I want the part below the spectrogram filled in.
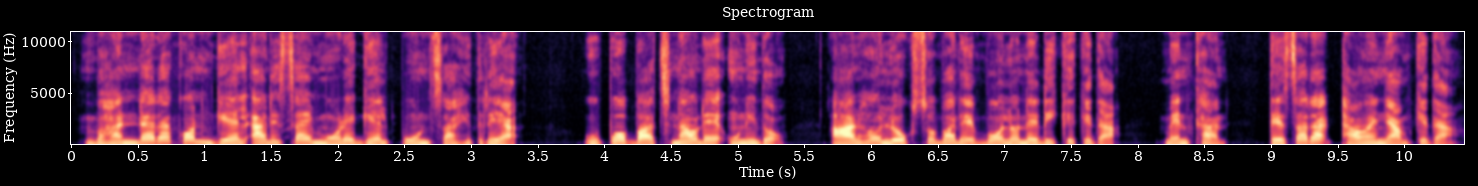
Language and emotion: Santali, neutral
